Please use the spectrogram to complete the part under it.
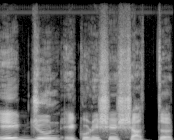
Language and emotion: Goan Konkani, neutral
